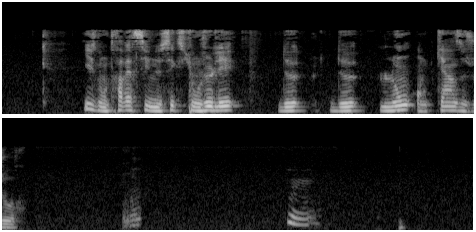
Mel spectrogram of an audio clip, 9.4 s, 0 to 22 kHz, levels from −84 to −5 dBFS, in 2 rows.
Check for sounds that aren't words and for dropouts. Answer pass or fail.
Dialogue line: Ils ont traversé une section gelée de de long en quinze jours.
fail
